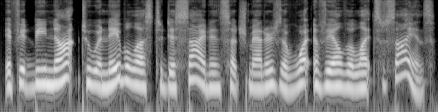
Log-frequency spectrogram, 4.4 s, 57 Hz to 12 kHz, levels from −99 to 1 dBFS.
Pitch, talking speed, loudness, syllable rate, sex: 205 Hz, 260 wpm, -17 LUFS, 6.3 syllables/s, female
